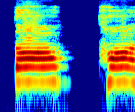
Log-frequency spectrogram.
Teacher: जैसे देखो त, थ, जब आप बोलोगे तो दांत स्पर्श होते ही होता। कुछ भी कर लो आप बिना दांतों को स्पर्श करे आप त का उच्चारण नहीं कर सकते।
